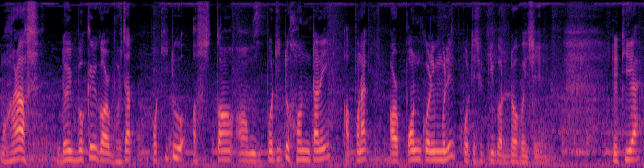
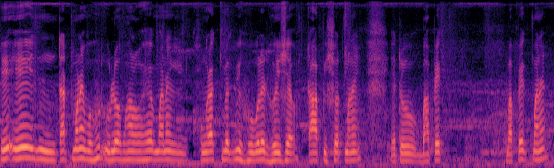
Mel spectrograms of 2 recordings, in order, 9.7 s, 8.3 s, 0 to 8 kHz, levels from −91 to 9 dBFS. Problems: constant background noise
